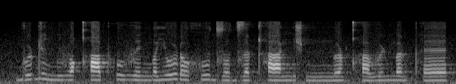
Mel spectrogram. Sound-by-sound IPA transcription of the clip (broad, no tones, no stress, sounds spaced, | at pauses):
ɡ u ɖ i m i v ʌ qʰ a pʰ u v e ŋ ʌ j u ɽ o x u d͡z o d͡z a ʈʰ a ŋ e ʃ nː o ɳ qʰ ɯ v ɯ ɳ m a ɳ pʰ ɛ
